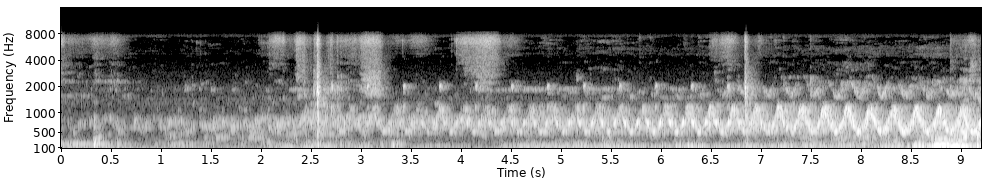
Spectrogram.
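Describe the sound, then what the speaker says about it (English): A wailing ambulance siren cycles steadily over city traffic noise in Cebu City, Philippines, growing gradually louder as it approaches. "There's an ambulance."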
